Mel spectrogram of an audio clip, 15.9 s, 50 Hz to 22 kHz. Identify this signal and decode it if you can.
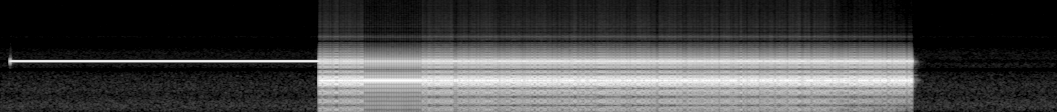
Cassette data (Kansas City type), 300 baud, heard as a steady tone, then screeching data.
